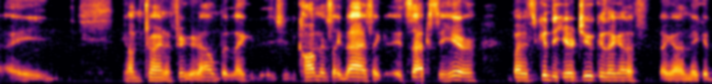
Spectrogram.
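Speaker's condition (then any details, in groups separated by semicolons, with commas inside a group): Cerebral palsy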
